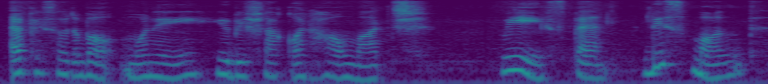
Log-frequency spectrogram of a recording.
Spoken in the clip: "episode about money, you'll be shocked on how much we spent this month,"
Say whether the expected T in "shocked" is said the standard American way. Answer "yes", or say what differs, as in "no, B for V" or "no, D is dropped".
no, T is dropped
